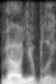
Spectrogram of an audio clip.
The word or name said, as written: valuably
